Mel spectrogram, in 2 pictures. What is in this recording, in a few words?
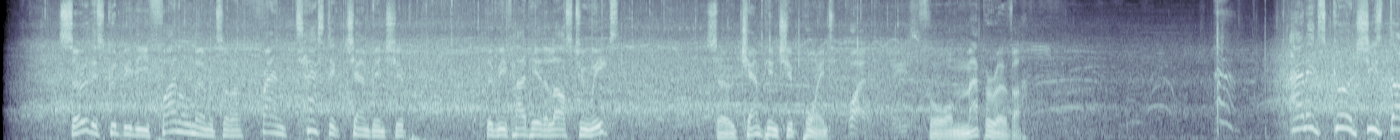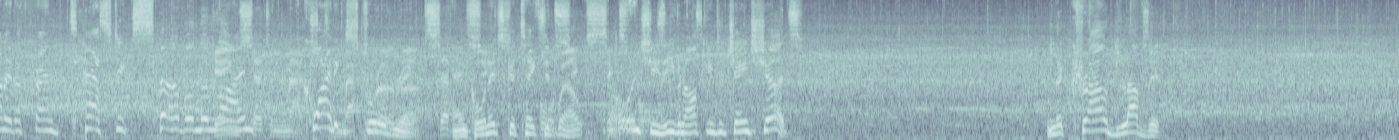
commentator Tennismatch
